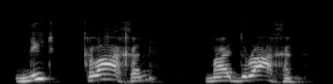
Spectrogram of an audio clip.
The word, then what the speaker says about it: niet klagen, maar dragen: Okay, the pronunciation of that scratching that he did on the wall was... niet klagen, maar dragen. Niet, N-I-E-T, stands for N-O-T. K-L-A-G-E-N stands for complain.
